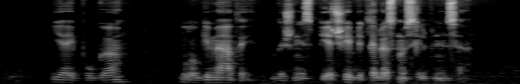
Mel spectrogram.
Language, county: Lithuanian, Marijampolė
